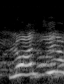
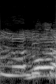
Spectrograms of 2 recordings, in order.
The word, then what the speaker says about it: ললিতা: ও তোমার ললচিরা সখী ললচিরা বলছো কেন আহ উচ্চারণ হচ্ছে না ওর নাম ললিতা ললিতা ললিতা ললিতা ও কোথায়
